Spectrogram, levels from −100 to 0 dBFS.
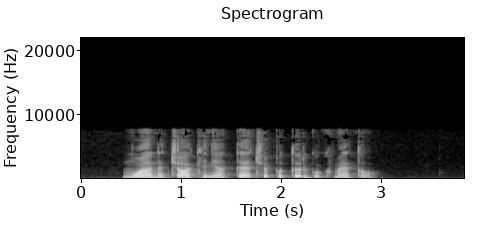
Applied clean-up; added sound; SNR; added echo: none; none; none; none.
